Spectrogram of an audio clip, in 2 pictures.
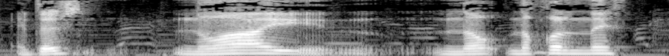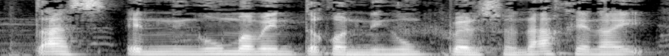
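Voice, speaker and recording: A man with a Spanish accent from Spain talks through a book review, stumbling over fillers and restarts. His pitch sits in an ordinary middle range. He gets blunt and dismissive, and quiet music plays faintly behind him. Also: fairly even intonation, slow. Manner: hesitant, full of fillers, bluntly critical. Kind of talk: casual spoken book review.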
